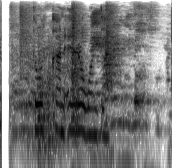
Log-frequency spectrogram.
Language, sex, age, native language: Icelandic, male, 10, Icelandic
